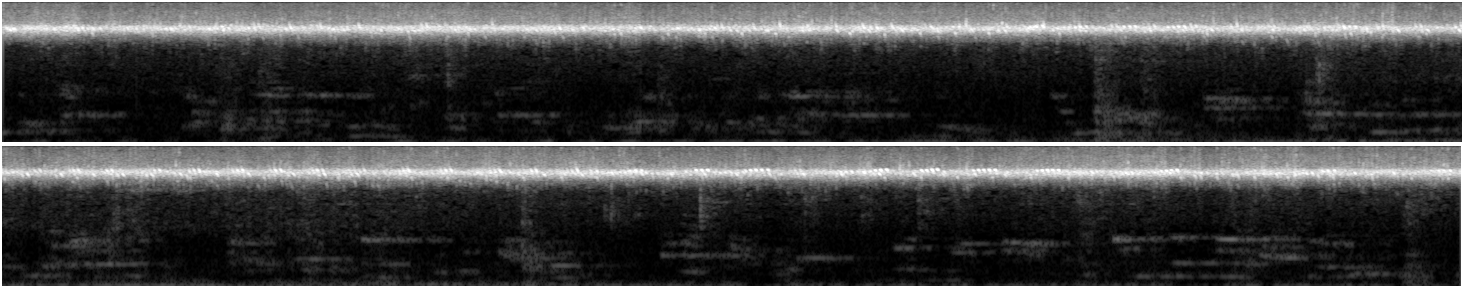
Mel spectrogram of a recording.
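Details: Massed crickets at a cricket farm breeding facility, thousands of insects calling at once: an unbroken shrill, high buzzing chorus that holds steady in loudness, with soft scattered low rustles underneath.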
